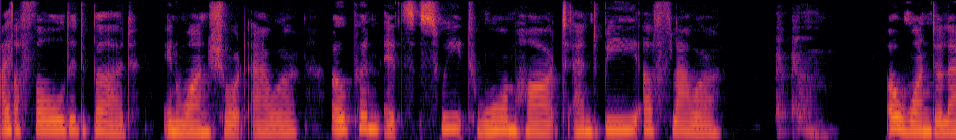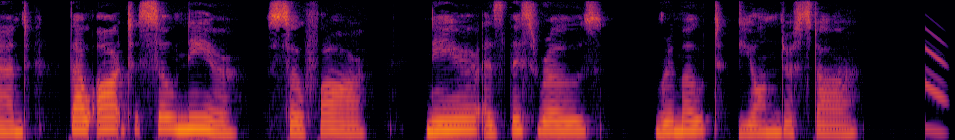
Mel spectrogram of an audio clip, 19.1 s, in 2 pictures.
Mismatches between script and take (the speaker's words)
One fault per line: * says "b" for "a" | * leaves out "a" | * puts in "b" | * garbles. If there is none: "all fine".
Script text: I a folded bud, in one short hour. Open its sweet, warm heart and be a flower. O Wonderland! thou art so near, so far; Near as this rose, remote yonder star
all fine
